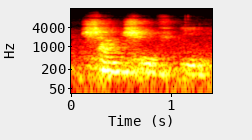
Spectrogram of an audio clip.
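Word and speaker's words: Shang Su Yi: And and the story is based around this imperious matriarch, Shang Shu-yi, right? Good pronunciation.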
